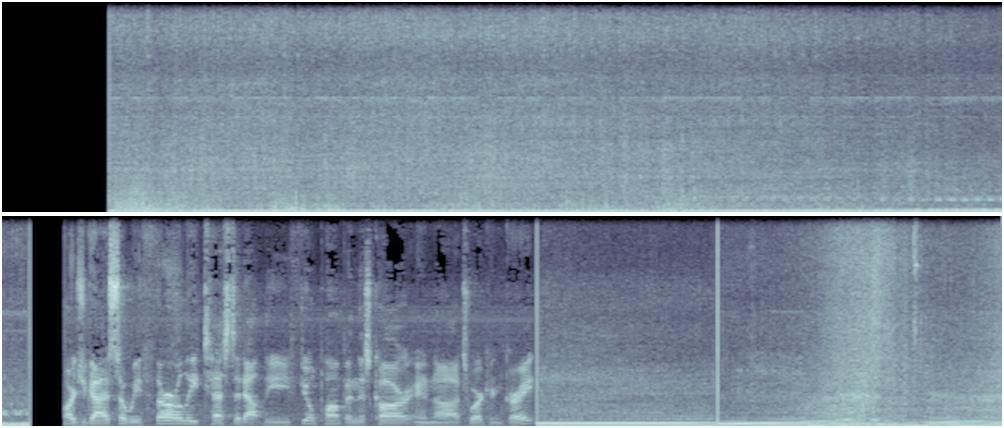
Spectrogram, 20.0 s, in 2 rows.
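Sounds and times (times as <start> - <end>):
engine rumbling steadily: 1.1 - 10.3, 15.3 - 20.0.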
